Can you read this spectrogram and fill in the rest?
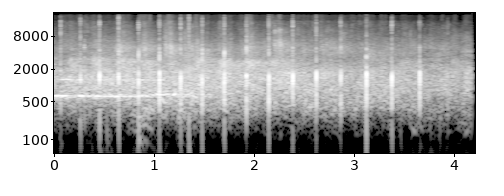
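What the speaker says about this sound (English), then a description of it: "Can we give him a massive round of applause" An audience applauds at a community gathering's welcome and introduction, with sparse, distinct claps spaced irregularly over a steady room hum, moderately loud and close.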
